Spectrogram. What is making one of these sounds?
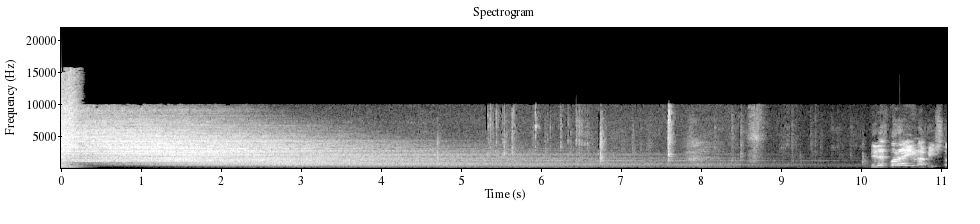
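Cymbals ring out loudly after a crash and slowly fade away.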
